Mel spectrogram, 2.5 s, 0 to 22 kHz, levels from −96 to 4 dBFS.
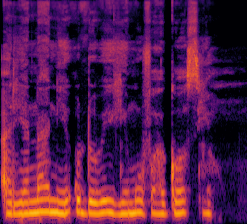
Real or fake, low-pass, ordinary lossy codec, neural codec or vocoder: fake; none; none; vocoder, 44.1 kHz, 128 mel bands every 256 samples, BigVGAN v2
